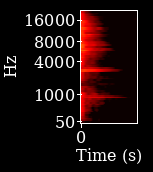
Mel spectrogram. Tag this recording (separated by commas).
Glass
